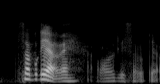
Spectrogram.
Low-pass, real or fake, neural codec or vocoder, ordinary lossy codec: 7.2 kHz; fake; codec, 16 kHz, 6 kbps, DAC; AAC, 32 kbps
